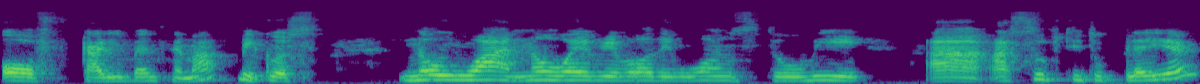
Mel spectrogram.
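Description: A woman with a Spanish accent, speaking at a fairly slow pace. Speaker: football journalist. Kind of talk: interview conversation. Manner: halting, hesitant English.

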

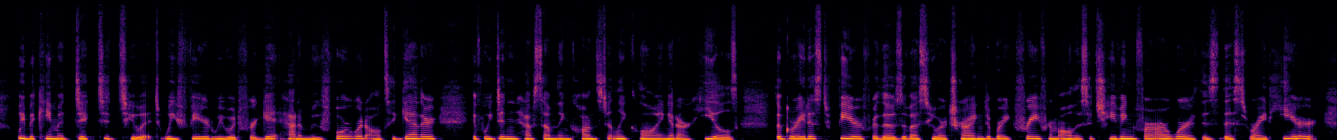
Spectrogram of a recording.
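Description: A somewhat breathy woman's voice at medium pitch, dark and mellow in tone, at a fairly quick pace with a dry, close sound and no echo. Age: 40s. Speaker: author and businesswoman. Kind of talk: casual chat. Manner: animated.

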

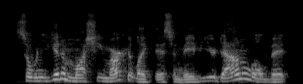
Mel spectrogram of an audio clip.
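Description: The speaker is a man with a fairly high pitch. His voice sounds somewhat breathy. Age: 50s. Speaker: fund manager and stock investor. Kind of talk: interview.

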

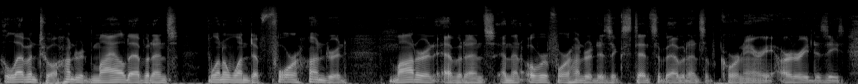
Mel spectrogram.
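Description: Very fast and very deep, a man's low-pitched voice runs with fairly even intonation. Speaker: physician and radio show host. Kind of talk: casual chat, medical Q&A podcast. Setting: studio.

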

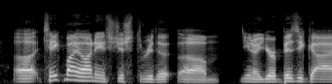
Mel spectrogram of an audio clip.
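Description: Here is a man with an unremarkable speaking voice at medium pitch. The recording is very clean and dry, with a close sound, no echo and a silent background. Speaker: podcast host. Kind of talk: interview.

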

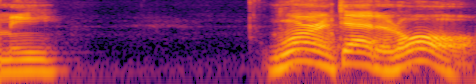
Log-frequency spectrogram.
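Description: Animated and at a moderate pace, a man speaks with very wide pitch swings. The recording is very clean, with a silent background. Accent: New York. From New York, Brooklyn. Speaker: nonprofit founder in prisoner reentry, formerly incarcerated. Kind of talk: interview testimony. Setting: radio studio.

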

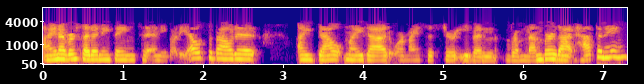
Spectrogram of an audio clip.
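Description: A woman's normal speaking voice, medium in pitch, at a moderate pace with ordinary pitch variation. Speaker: listener caller. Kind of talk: storytelling. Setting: phone call.

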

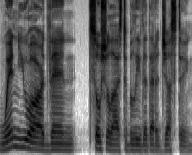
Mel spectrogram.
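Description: A man with an American accent speaks in a plain, everyday voice at a fairly low pitch and moderate pace. The recording is very clean, with a silent background. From Liberty City, Miami, Florida. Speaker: playwright and drama professor. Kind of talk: interview conversation.

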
